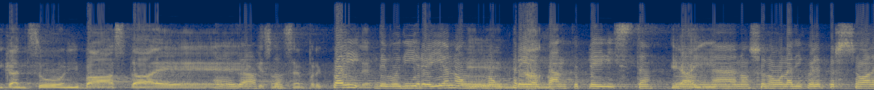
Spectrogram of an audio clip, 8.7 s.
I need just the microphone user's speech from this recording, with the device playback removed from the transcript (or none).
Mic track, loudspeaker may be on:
Ah, okay.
